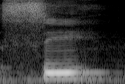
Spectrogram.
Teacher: جب سین کو ادا کیا جاتا ہے تو اس کو سیٹی کے ساتھ ادا کیا جاتا ہے، جیسے سی ایسے آواز ہوتی ہے۔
